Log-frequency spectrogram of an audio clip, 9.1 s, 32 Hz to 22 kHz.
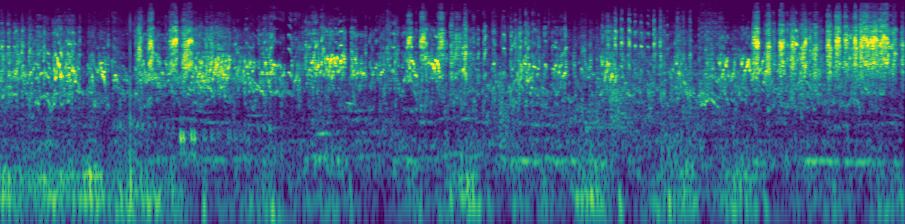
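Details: Male budgerigars in an aviary colony, recorded 8 December 2025: a dense, continuous chatter of high, scratchy chirps and squawks overlapping rapidly, with the flock's warbling rising in bursts throughout.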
